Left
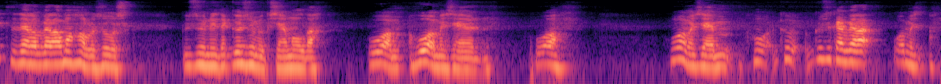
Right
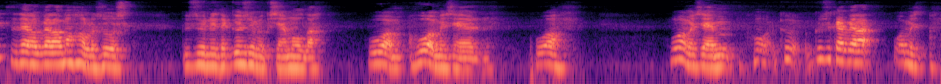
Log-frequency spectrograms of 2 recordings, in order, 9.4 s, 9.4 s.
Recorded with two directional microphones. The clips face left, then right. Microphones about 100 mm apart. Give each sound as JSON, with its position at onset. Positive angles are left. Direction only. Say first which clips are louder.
{"t": 0.1, "sound": "speech", "louder": "left 1 dB", "side_deg": 30}
{"t": 6.7, "sound": "speech", "louder": "right 1 dB", "side_deg": 30}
